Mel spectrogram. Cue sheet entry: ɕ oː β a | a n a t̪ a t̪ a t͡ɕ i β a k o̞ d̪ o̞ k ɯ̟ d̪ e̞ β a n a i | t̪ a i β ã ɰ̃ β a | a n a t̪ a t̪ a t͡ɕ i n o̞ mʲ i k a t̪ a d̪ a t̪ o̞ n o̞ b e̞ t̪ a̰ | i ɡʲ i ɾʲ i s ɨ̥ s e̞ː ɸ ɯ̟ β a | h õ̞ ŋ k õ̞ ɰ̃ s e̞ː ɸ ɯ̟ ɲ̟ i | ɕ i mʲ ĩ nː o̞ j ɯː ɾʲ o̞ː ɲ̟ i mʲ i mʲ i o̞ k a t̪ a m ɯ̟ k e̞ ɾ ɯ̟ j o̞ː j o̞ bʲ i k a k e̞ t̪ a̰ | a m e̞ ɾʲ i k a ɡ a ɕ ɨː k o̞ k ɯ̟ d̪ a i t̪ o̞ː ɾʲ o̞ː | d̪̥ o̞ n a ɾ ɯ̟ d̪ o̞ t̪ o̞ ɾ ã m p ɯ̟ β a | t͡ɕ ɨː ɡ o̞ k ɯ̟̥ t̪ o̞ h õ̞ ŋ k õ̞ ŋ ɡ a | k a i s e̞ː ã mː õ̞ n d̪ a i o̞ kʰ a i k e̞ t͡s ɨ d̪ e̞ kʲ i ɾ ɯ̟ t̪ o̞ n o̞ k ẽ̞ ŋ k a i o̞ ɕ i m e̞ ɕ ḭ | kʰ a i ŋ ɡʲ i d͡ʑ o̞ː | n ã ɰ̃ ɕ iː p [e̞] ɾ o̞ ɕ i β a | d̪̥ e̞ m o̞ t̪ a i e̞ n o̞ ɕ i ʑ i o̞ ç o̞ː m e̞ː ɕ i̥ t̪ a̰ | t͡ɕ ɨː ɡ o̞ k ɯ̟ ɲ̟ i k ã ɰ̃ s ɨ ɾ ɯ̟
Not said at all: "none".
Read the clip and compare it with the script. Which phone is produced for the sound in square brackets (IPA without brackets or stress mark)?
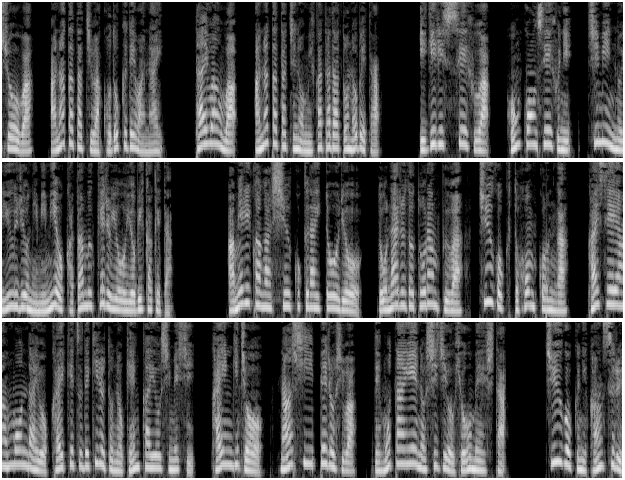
e̞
